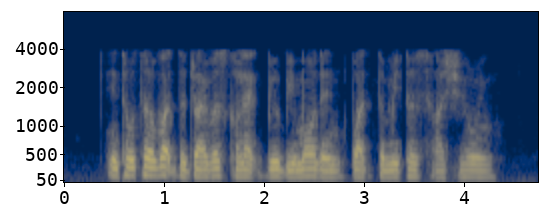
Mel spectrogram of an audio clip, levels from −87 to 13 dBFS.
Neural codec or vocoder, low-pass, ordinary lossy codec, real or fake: none; 7.2 kHz; AAC, 16 kbps; real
